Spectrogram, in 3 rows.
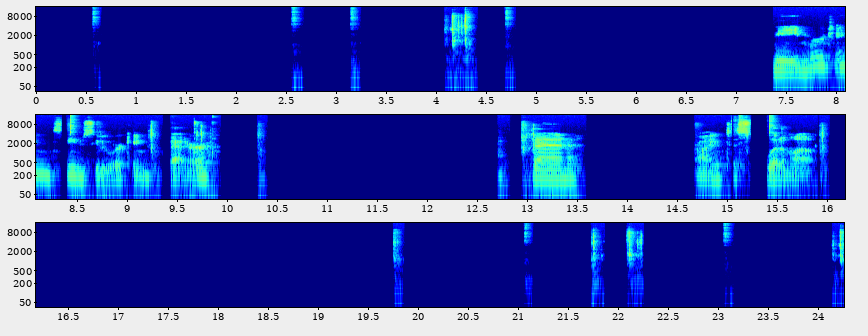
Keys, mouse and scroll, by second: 0.9 shift+middle click, 1.4 scroll up 1, 2.4 shift+click, 3.0 shift+click, 4.0 shift+r, 4.5 click, 4.9 scroll down 1, 5.5 shift+middle click, 8.3 click, 9.4 middle click, 9.8 shift+middle click, 10.6 middle click, 10.7 middle click, 11.5 click, 12.0 shift+click, 12.8 shift+r, 13.9 middle click, 15.0 click, 15.3 shift+click, 16.4-17.0 scroll up 1, 17.6 shift+click, 18.6 middle click, 19.4 shift+middle click, 19.7 scroll up 1, 20.9 shift+click, 21.8 ctrl+click, 21.9 ctrl+z, 22.9 shift+click, 24.1 shift+r.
